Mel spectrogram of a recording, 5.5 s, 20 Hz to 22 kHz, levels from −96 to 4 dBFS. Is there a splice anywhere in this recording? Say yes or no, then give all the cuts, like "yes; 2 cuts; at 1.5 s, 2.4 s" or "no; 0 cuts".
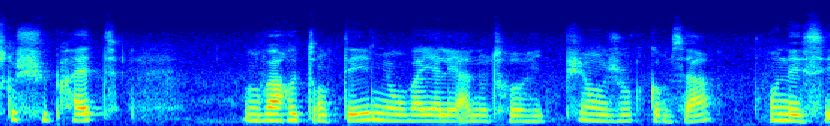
no; 0 cuts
